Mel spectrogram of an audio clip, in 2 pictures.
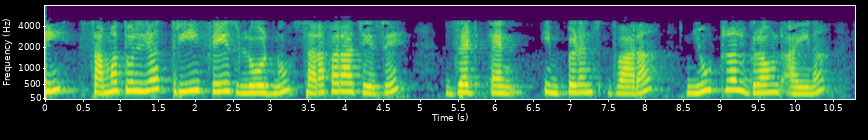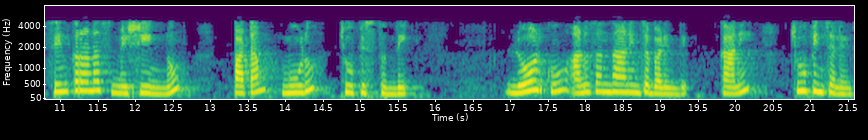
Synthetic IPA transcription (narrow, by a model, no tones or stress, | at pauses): i | sɐmɐt̪uljɐt̪ɾiːpʰeːsloːɖnusɐɾɐpʰɐɾaːt͡ʃeːse̞ː | d͡ʒeɖen | impuɽensd̪ʋaːɾaː | njuːʈɾɐlɡɾɐwɳɖɐjinɐ | siŋkɾoːnɐsmɐʂiːnːu | pɐʈɐmːuːɽu | t͡ʃuːpist̪und̪i | loːɖkuɐnusɐnd̪ʱaːniɲt͡ʃɐbɐɽind̪i | kaːniː | t͡ʃuːpiɲt͡ʃɐle̞ːd̪u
